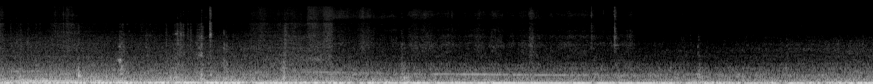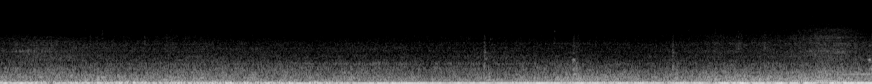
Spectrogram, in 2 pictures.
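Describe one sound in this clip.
A vehicle's engine rumbles steadily from close by.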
